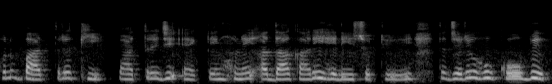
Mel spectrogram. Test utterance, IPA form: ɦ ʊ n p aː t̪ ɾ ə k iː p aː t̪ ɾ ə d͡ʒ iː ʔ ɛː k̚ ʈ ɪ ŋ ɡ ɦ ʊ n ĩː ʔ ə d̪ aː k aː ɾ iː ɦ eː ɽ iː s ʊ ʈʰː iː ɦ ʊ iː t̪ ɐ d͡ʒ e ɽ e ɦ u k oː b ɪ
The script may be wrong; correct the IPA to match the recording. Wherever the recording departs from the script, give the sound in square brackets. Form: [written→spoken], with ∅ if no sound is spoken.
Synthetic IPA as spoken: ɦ ʊ n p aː t̪ ɾ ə k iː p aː t̪ ɾ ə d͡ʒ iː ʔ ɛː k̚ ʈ ɪ ŋ ɡ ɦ ʊ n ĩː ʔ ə d̪ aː k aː ɾ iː ɦ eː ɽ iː s ʊ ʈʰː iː ɦ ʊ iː t̪ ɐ d͡ʒ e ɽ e ɦ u k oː b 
